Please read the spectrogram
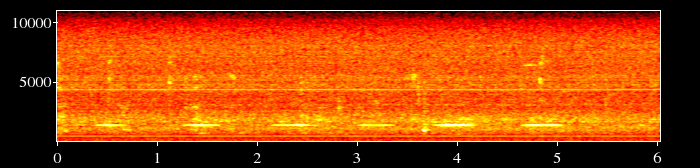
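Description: Faint short beeps at one steady pitch, repeating evenly a little more than once a second, over a steady low hum.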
